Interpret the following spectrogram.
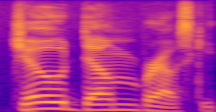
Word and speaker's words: Dombrowski: do you say it Joe Dombrowski Joe Dombrowski so it's d.o.m Browski okay okay yeah and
